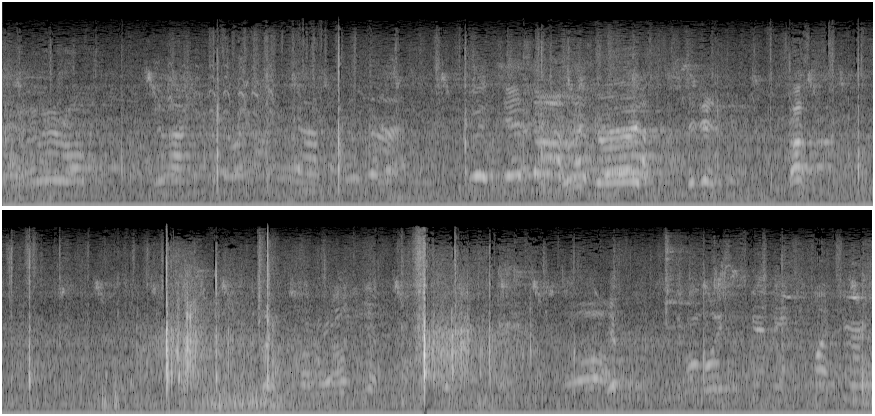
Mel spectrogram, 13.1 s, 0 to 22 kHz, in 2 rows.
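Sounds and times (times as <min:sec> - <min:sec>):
players shouting: 0:00.0 - 0:06.3
hockey sticks striking balls: 0:00.0 - 0:13.0.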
